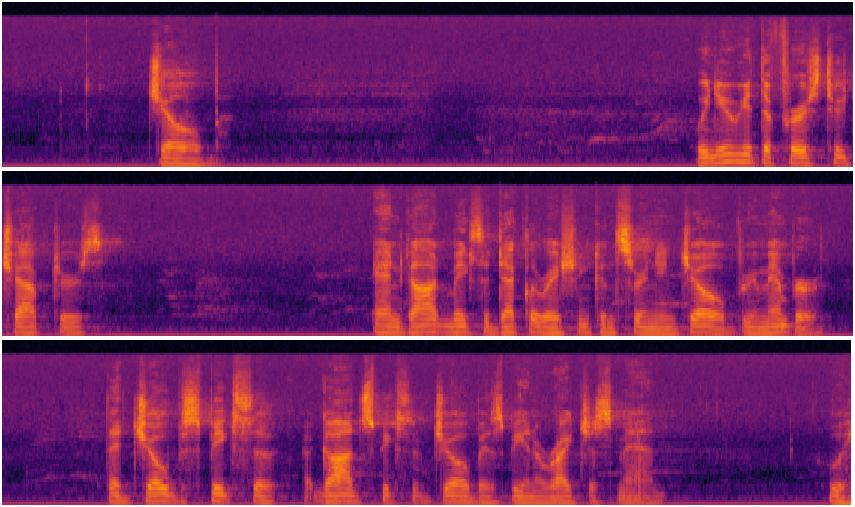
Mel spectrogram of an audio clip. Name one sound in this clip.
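An older man speaks calmly into a microphone, pausing between phrases.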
